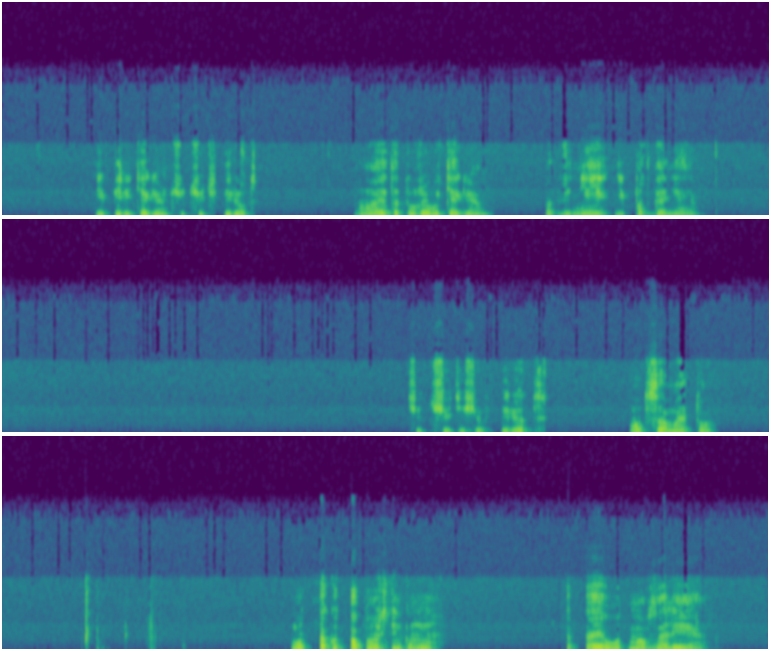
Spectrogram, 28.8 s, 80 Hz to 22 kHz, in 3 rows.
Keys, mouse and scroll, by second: 1.5 click, 4.1 click, 8.3 click, 10.1-11.1 scroll down 1, 11.9-12.8 scroll down 1, 14.6 click, 17.8 middle click, 17.8-18.8 scroll down 1, 18.8-19.2 scroll up 3, 19.2 middle click, 22.5 shift+middle click, 24.8 middle click.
